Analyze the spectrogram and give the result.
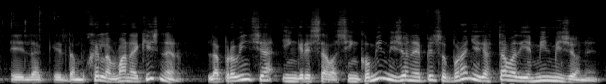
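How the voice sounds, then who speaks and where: A man's voice: fairly high pitch, mellow. An older man with an Argentine accent giving indignant, sarcastic political commentary. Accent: Argentine Spanish. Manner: indignant, sarcastic, mocks people in put-on voices. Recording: dull lo-fi sound.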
